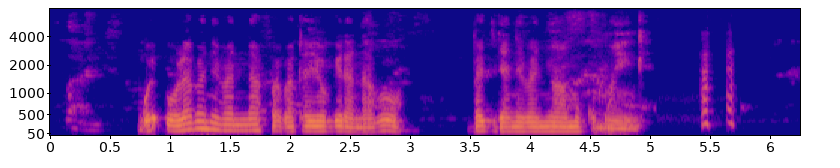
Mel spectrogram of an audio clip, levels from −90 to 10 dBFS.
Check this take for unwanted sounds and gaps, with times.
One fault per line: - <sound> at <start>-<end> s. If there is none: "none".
- laugh at 5.4-5.7 s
